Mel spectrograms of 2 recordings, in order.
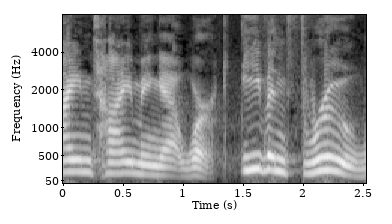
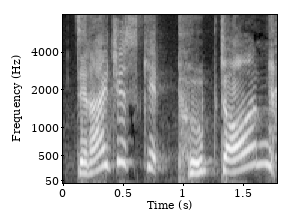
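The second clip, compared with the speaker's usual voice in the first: surprised; 7 semitones higher than usual. Retold or imitated. Realizing a bird pooped on him.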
